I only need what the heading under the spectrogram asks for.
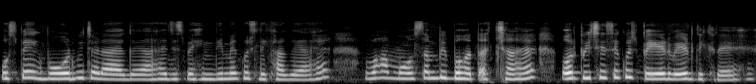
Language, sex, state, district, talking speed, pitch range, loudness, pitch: Hindi, female, Uttar Pradesh, Lalitpur, 235 wpm, 245-285 Hz, -17 LUFS, 260 Hz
